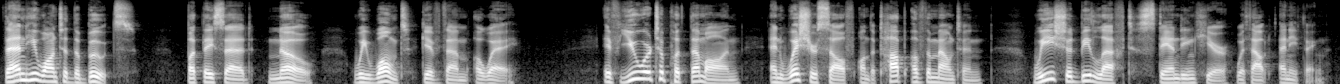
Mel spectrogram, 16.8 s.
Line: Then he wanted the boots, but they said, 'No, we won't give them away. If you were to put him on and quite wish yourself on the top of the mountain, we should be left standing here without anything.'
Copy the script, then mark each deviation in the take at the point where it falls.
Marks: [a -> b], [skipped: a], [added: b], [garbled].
Then he wanted the boots, but they said, 'No, we won't give them away. If you were to put [him -> them] on and [skipped: quite] wish yourself on the top of the mountain, we should be left standing here without anything.'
